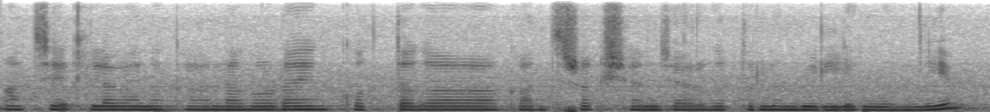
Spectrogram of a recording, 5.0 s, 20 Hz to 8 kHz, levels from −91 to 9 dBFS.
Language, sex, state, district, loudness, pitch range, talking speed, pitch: Telugu, female, Telangana, Mahabubabad, -14 LUFS, 220-230 Hz, 95 wpm, 225 Hz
